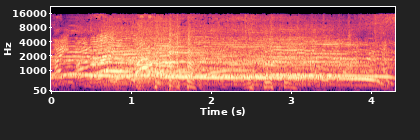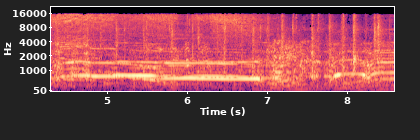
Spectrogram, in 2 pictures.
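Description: A dense crowd shouts and cheers loudly and close by, many voices overlapping in sustained calls and whoops that continue without a break for the whole stretch.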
